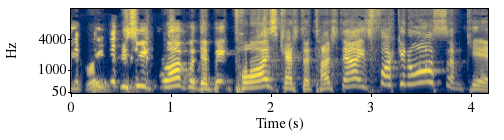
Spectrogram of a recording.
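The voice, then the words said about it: Exaggerated Boston accent. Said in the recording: “Boston accent ... Hey, I can do the accent.”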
